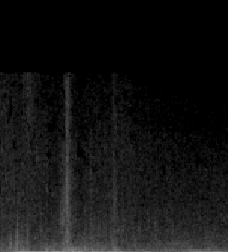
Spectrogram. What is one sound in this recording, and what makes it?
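A boulder crashes and shatters.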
